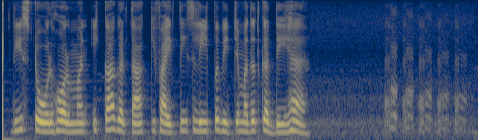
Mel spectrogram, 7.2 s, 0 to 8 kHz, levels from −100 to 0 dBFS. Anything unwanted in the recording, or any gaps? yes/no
yes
